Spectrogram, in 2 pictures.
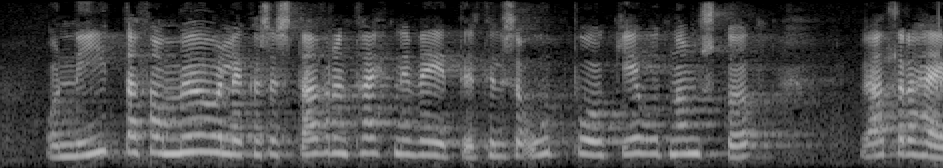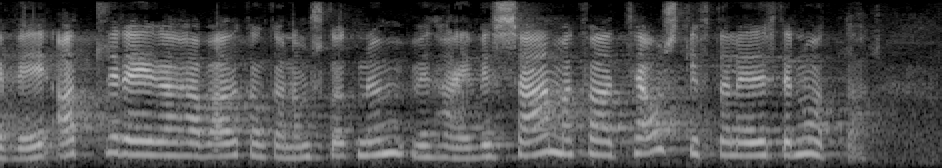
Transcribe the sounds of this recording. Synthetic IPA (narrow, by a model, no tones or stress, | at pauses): ɔɣniːt̪aθawmœːɣʏlɛːkasɛmst̪avɾant̪ʰajhknɪveːjt̪ɪɾ̥t̪ʰɪlvɛsauːt̪̚puawcɛːvauːt̪nawmskœkn | vɪðat̪lɾaɦaːjvɪʔat̪lɪɾeːjɣaɦavaaðkawŋkanawmskœknʏmvɪðɦaːjvɪsaːmakʰvaːðat̪ʰjaːwscɪft̪alejðɪɾ̥t̪ɪɾnɔːt̪a̰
